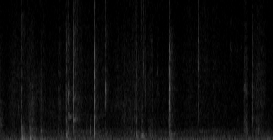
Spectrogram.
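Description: Faint, irregular light clicks and ticks from hands handling brown kraft-paper build-up tape, pulling it off its roll and laying it against a golf grip on the bench.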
